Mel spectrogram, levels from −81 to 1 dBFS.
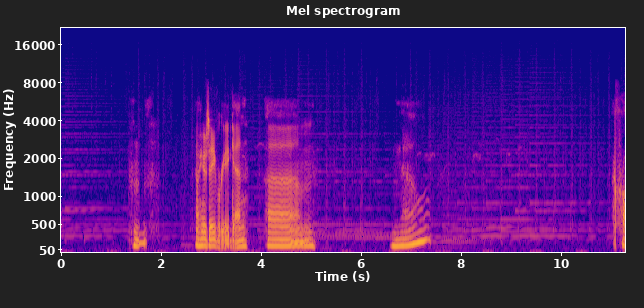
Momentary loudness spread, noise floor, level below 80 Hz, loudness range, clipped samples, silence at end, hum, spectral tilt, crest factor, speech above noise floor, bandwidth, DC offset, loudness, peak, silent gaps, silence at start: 26 LU; -52 dBFS; -54 dBFS; 6 LU; under 0.1%; 0 s; none; -7 dB/octave; 20 dB; 32 dB; 9 kHz; under 0.1%; -21 LUFS; -4 dBFS; none; 1.35 s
